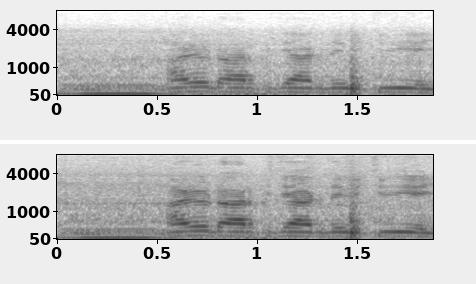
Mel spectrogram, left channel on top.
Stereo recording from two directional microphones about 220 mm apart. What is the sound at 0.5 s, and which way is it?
Speech, 10° right (ahead or behind).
